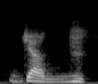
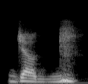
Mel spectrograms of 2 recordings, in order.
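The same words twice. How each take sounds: Both takes have the same delivery.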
